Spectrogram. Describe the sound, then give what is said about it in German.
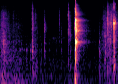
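A few faint clicks and creaks build up to one sharp pop as the red lid of a pickle jar snaps open, followed by a brief hissy rustle. “Ich bin für die mit dem roten Deckel.”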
